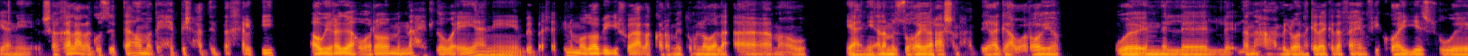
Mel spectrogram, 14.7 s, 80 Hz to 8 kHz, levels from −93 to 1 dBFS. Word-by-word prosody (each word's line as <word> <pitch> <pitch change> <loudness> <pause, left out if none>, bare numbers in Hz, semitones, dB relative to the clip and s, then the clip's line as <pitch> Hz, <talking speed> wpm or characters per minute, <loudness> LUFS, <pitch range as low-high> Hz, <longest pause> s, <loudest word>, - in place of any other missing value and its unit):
يعني 75 -1 -5
شغَّال - - +1
على - - +3
الجزء - - -3
بتاعه، 100 - -1
وما 100 - +1
بيحبِّش - - -6
حد - - -10
يتدَخَّل - - -5
فيه، 105 +1 0 0.4
أو 90 +1 +7
يراجع 95 -2 +5
وراه، 85 +4 +2
من 95 -1 -1
ناحية 100 +1 -4
اللي - - 0
هو 90 +1 +2
إيه، 90 +4 0
يعني 70 - -2
بيبقى - - -5
شايفين 115 - -6
الموضوع 95 -3 +4
بييجي 95 -1 0
شوية 95 - +2
على 85 -3 +2
كرامتهم، 80 +1 -6
اللي 80 - +1
هو 80 - +4
لأ، 80 +1 0
ما 80 - -6
هو 80 +1 -4 0.4
يعني 75 +1 +1
أنا 85 - +4
مش 80 -1 +2
صُغيَّر 80 0 +4
عشان 75 - +1
حد - - -19
يراجع 80 -1 0
ورايا، 80 +1 +1 0.6
وإن 80 0 +4
ال 80 0 -1
ال 80 0 0
اللي 80 - -6
أنا 85 +1 -2
هاعمله، 80 0 -1
أنا - - -4
كده، 85 +1 +3
كده 85 -1 -1
فاهم 85 +1 -2
فيه - - -10
كويِّس، 80 0 0
و 80 0 0
80 Hz, 210 wpm, -25 LUFS, 80-90 Hz, 0.6 s, أو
